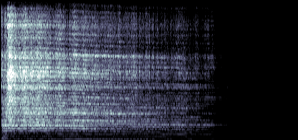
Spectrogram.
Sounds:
screech

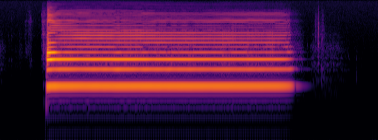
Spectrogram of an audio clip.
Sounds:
wind instrument
music
musical instrument

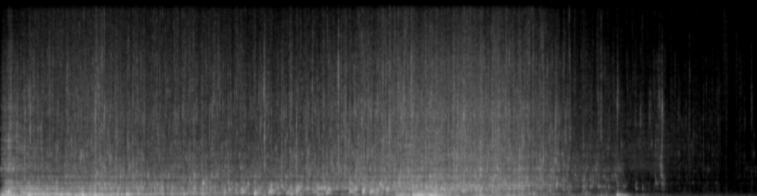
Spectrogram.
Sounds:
water
domestic sounds
toilet flush
gurgling

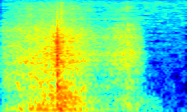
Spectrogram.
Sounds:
drawer open or close
domestic sounds

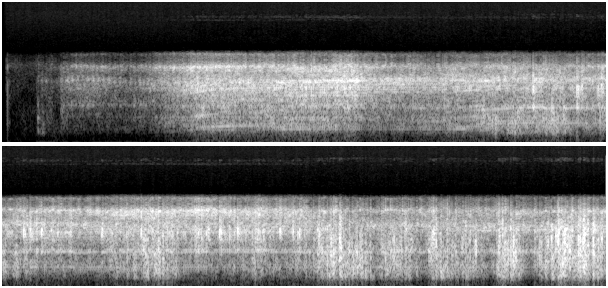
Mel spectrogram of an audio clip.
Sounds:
engine

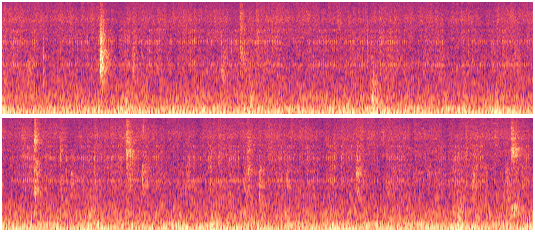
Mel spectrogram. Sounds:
engine

